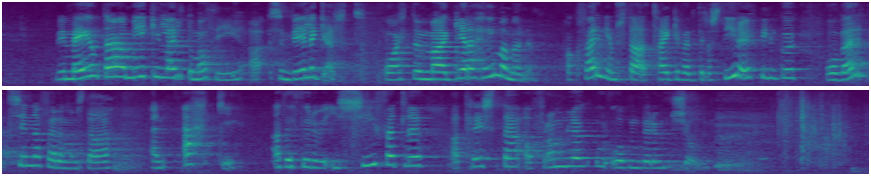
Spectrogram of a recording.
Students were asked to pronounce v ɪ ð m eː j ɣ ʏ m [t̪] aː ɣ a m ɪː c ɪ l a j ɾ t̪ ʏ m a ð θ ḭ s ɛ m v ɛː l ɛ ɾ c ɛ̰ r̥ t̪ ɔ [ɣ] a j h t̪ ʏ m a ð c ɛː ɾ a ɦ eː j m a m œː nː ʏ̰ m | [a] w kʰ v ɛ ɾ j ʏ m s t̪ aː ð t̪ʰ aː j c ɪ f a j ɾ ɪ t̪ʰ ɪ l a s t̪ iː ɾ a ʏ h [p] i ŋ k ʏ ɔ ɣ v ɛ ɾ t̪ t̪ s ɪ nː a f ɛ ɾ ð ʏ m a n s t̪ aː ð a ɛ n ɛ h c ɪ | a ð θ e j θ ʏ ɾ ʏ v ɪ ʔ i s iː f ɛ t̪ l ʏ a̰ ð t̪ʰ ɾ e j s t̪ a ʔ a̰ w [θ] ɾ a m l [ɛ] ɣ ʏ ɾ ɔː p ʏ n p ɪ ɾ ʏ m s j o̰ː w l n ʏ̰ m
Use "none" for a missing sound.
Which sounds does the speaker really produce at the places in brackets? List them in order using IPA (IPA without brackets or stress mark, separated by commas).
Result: t̪, ɣ, a, p, f, œ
